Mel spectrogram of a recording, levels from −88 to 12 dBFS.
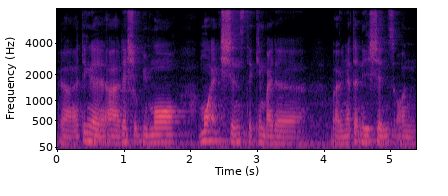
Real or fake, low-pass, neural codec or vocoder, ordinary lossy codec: real; none; none; none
